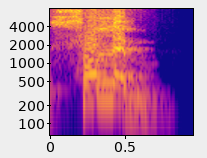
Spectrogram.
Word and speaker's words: solemn: Similarly, solemn, N is silent here.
